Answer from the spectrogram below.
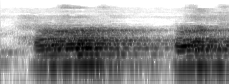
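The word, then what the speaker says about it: half: और किसके पहले, हाफ माने आधा, हाफ में यल साइलेंट रहेगा, यल को नहीं पढ़ेंगे।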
